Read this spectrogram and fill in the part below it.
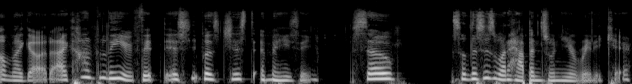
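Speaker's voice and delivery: tearing up mid-sentence, choked-up tearful voice. Sharing a story with viewers, tearing up. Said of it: "I'm still tearing up on this".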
